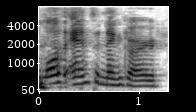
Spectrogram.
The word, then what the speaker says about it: Loz Antonenko: in my name and a lot of people don't know how to say my name but it's Lo answer Eno if you read it and you say it you'll get it right if you overthink it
